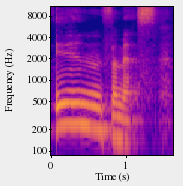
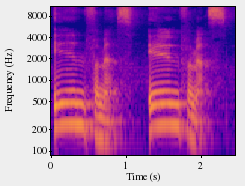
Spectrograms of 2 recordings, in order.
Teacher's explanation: The syllable stress is on the in, so it's not infamous.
